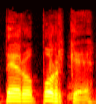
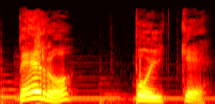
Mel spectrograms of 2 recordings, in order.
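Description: First: The R in porque is rolled and clearly pronounced. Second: The R in porque is dropped, not pronounced. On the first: "It's supposed to be pero porque. Porque is the rolling of the R" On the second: "So they go, pero porque. Because they don't like to pronounce the R in porque"

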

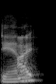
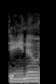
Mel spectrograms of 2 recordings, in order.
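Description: First: The first vowel sounds like 'dah', not rhyming with Drano. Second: The first vowel sounds like 'day', rhyming with Drano. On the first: The speaker calls it wrong. "and not" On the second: The speaker calls it right. "it rhymes with Drano"

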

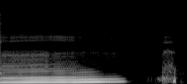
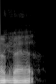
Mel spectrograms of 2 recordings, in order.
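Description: First: It is said quietly and shyly. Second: It is said louder and closer.

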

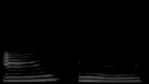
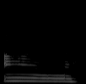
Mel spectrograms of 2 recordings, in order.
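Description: First: Two separate words are said in full. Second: The words are pushed together into one syllable. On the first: "I'm going to say the two words" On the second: "the contraction, where the words are smushed together"

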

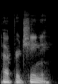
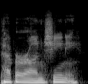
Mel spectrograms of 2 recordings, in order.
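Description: First: The word skips the 'on' syllable after 'pepper'. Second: The word includes an 'on' syllable after 'pepper'. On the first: The speaker calls it wrong. "Not peppercini" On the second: The speaker calls it right. "There's an O-N"

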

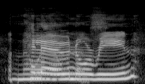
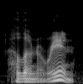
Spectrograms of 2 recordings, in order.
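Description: First: It is said in a British accent. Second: It is said in a plain American accent. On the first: The speaker calls it right. "I didn't know you did a British accent" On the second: The speaker calls it wrong. "I feel like I got a less British greeting from you"

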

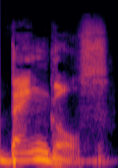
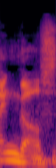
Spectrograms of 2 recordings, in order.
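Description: First: The first syllable sounds like 'bang'. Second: The first syllable sounds like 'ben'. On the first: The speaker calls it wrong. "It's not the bang. It's not Bengals" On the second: The speaker calls it right. "you know how to say Ben?"

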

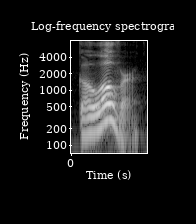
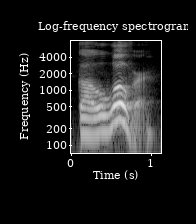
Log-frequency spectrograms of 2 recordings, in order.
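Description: First: A W glide links the two words. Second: A W glide links the two words.

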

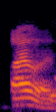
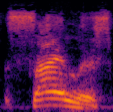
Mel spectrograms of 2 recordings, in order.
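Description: First: The name is said with a French pronunciation. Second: The name is said with an American pronunciation. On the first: "but French Silas" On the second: "It's in America, it's Silas"

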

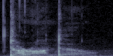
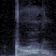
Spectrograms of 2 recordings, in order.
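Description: First: It is said the slower American way. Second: It is said quickly, the Canadian way.

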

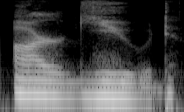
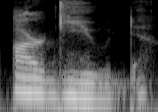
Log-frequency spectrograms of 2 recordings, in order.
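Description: Both takes have the same delivery.

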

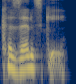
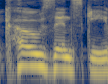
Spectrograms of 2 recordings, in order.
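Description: First: The name is said plainly and naturally. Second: Each syllable is pronounced with exaggerated care. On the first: The speaker calls it right. "it's just Kosinski" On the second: The speaker calls it wrong. "it's not really Kosinski, like you're fucking"

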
